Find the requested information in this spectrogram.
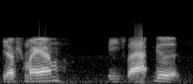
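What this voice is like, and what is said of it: Deep Southern accent. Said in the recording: “deep, raw Southern accent”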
